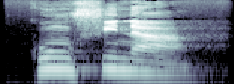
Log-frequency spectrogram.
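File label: "cunfina", Vernazzese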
